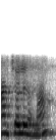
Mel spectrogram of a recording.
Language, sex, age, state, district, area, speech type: Tamil, female, 30-45, Tamil Nadu, Salem, urban, conversation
